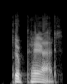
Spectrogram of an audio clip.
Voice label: "pipette", American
